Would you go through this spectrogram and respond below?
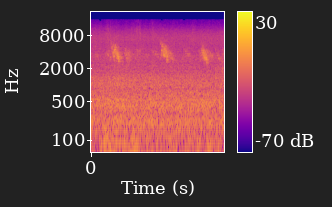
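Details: Honey bees of a swarm being cared for in a hobby apiary on 18 May 2018; a thick, unbroken buzzing hum, overlaid by sharp high chirps that drop in pitch, repeated about every second.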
